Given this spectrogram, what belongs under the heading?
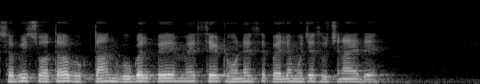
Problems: none marked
